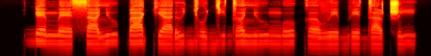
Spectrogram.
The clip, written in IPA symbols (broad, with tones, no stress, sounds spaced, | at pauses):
ɠ ɛ˥˧ m ɛ˨˩ s a˨˩ lʲ u˥˧ ɓ a˧˥˧ kʲ a˨˩ ɾ ɯ˥˧ ɟ o˨˩ ɟ i˨˦ d ʌ˧˥˧ lʲ u˧˥˧ m o˧˥˧ k ʌ˨˩ v e˨˩ b e˨˩ d a˨˩ ʈ͡ʂ i˧˥˧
